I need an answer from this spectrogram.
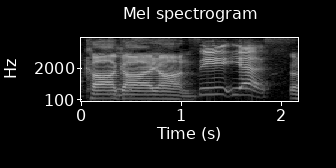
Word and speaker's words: Cagayan: Cagayan. Oh, it's how you pronounce it. Oh, God. Excuse me. That's how you do it. I've been saying Cagayan. Cagayan.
